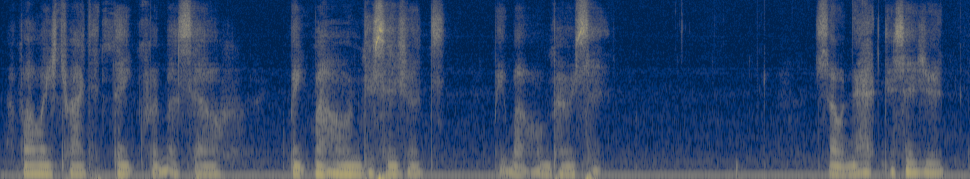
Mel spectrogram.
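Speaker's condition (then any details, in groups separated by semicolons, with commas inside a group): Myasthenia gravis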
